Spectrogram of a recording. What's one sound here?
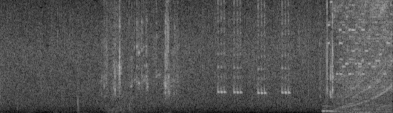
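Menu selection blips tick quickly.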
